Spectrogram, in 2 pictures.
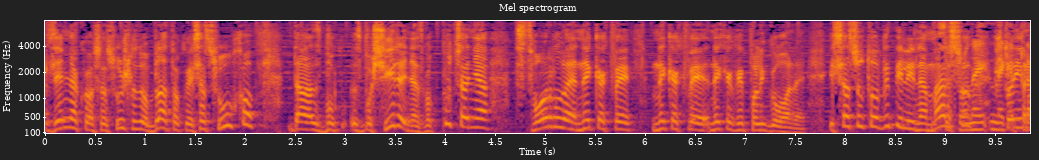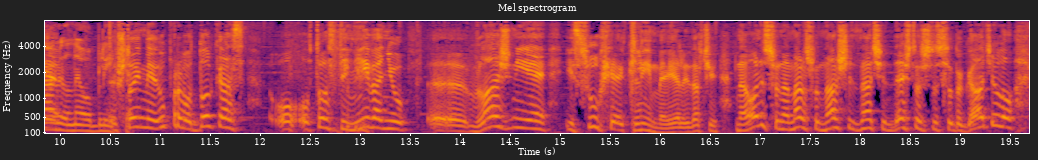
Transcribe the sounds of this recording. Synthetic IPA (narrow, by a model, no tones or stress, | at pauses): ze̞mʎako̞jasuosuːʃlˠat̪oblˠat̪okojesad̪suːxo̞ | d̪azboɡzboɡʃiːɾe̞ɲazbo̞ɡ̚put̪saɲa | st̪ʋo̞ɾilojenekakʋe̞ | nekakʋe̞nekakʋe̞po̞liɡo̞ːnḛisad̪sut̪oːʋid̪ʲjelinamaɾsunʃet̪jiɾaʋilˠneobliːʃt̪ojimjeupɾaʋo̞d̪o̞kaz | oʔot̪omsniɲiːʋaɲu | ʋlˠaʒnije̞ | isuxe̞klimḛjeliznaːt͡ʃinao̞nisunamaɾsunaʃliznaːt͡ʃine̞ʃt̪oʃt̪ose̞d̪o̞ɡaːd͡ʒalo̞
